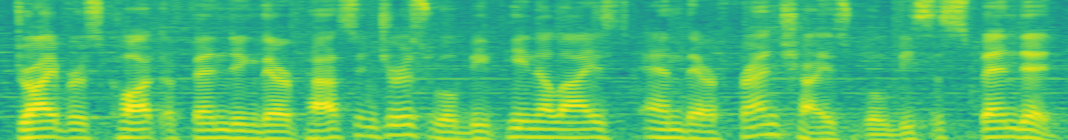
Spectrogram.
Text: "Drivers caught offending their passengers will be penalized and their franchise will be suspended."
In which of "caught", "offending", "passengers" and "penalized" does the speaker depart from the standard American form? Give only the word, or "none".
none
